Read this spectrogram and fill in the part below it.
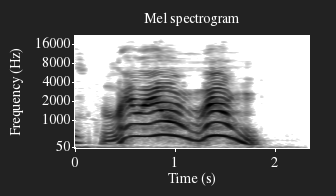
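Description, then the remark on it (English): A cat gives one long, drawn-out meow that swells, dips briefly, then rises again before trailing off downward, a loud two-part yowl with no talking over it. “What is your cat doing?”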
